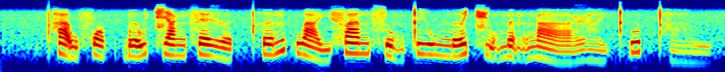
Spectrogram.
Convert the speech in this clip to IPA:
t̪ʰ a̰˧˨ w f ɔ˨˩ k̚ ɓ ə˨˦ w t͡ɕ a˧ ŋ s ɛ˧ ɣ əː˨˩ t̚ t̪ʰ ə˨˦ n k w a˧˩ j f a˧ n s ṵ˧˨ m t̪ i˧ w ŋ əː˨˦ t͡ɕ ṵ˧˨ m ɛ̰˧˨ m ŋ aː˧˩ ɣ a̤˨˩ j t̪ʰ u˦˥ t̚ t̪ʰ a̤˨˩ w

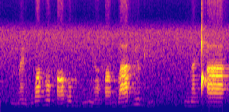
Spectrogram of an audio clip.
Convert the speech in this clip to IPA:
m b æ̃˩ ɡ u˩ w i˧ zˤ ĩ˧ sˤ ɑ˩˧ ðˤ u˧ m b uː˩˧ ŋ ɡ ã˩ sˤ a˩˧ m b aː˧˥ d͡z ĩ˥ ə̯ ɡ i˩˧ | n d ã˧ ǃʼ aː˧

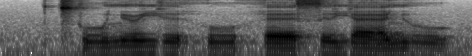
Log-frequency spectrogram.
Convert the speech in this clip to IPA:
t͡sʼ u lʲ ə˞ j ɪ h u h ɛ s ɪ j æ lʲ u

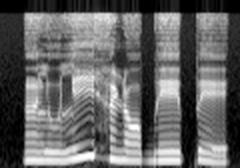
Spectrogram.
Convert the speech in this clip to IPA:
ə̃ l u l i h ə̃ ɳ ɔ b e p e

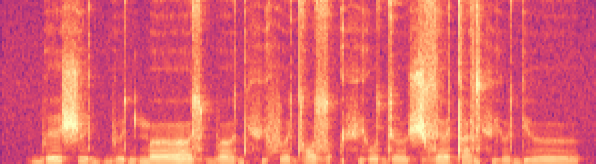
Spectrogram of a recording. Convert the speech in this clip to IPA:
b e ʃ i d b y d m œː z b œː d fʲ ə f ø d ɔ z | fʲ o d øː ʃ z ɛ t a z fʲ øː d ɾʲ øː

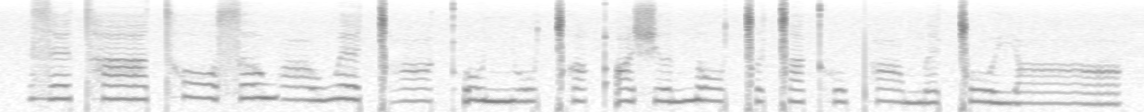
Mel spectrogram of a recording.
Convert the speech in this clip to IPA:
z ɛ tʰ aː tʰ ɔ s ʌ w ɑː w ɛ ɡ͡ǀ ɑː kʼ o ɲ oː ǀʰ ʌ qʼ a ʃ ə n ɔ ǀ ə ǀ a kʰ o pʰ ɑ m ɛ ǀ o j ɑː

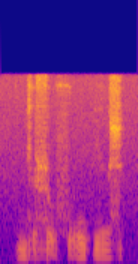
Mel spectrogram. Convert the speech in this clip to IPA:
bʲ ṵ ɮ ṵ f ṵ ɲ pʲ ʉ z

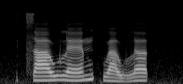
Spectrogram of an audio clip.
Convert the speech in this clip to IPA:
t͡s aː˨˧ w l ɛː˨˥ m kʷ aː˨˩ w l ɐ˧ k̚

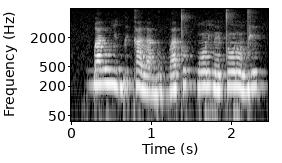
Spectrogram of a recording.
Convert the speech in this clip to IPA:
ɡ͡b a˦ l o˦ l i˧ b e˦ ɡ a˦˨ l a˨ ɡ o˨ b a˨˦ t o˦ ɡ͡b ɔ̃˦ ɾ i˦˨ ɾ ɛ̃˧ t ɔ̃˦ ɾ ɔ̃˧ d e˦

